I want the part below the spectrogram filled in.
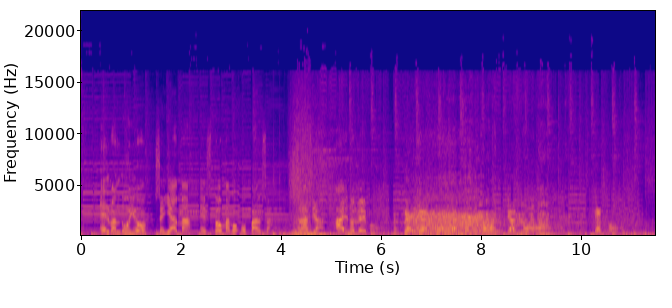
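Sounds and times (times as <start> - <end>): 
speech: 0.4 - 9.4, 10.3 - 11.0
horse neighing: 6.5 - 10.8.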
